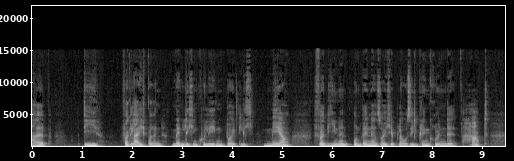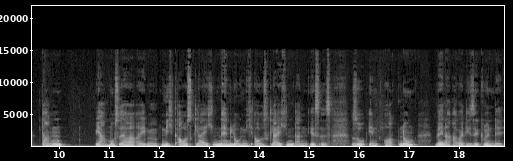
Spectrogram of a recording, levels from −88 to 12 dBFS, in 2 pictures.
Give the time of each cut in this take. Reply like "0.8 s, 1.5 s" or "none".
none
